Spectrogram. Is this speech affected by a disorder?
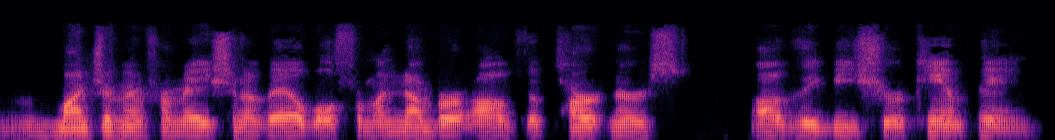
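No.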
